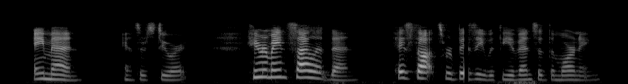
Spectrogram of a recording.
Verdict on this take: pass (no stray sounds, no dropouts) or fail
fail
